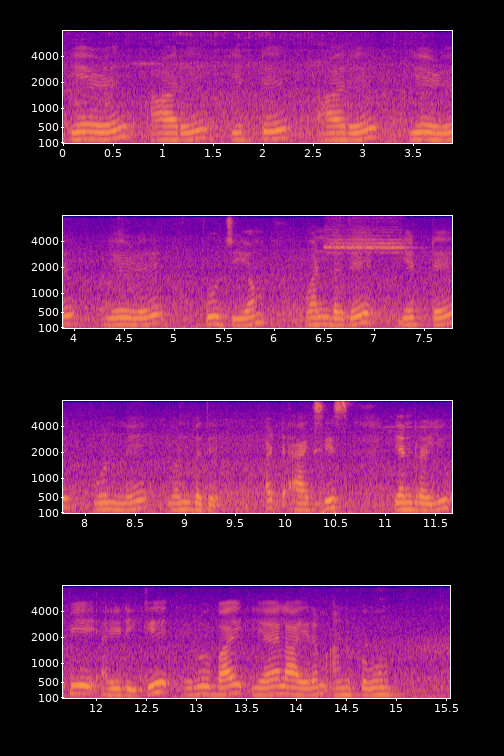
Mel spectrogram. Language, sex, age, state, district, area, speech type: Tamil, female, 60+, Tamil Nadu, Dharmapuri, rural, read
